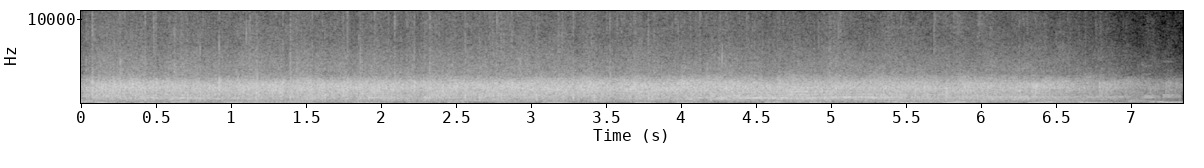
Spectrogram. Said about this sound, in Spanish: entrega hoy, eh, en nombre del pueblo colombiano y latinoamericano, el aplauso más sonoro a la vida, obra y huella del gran maestro Bonifacio Bautista. Aplausos a su alma, a su legado y a su recuerdo.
